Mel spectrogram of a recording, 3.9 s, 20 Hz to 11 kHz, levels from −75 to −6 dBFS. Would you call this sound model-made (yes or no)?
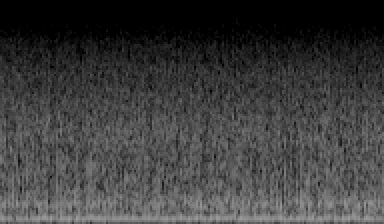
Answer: yes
